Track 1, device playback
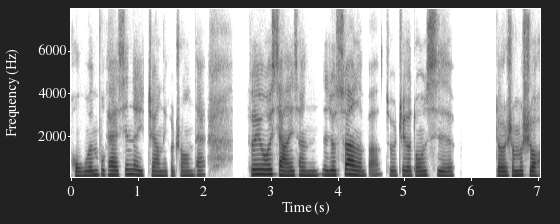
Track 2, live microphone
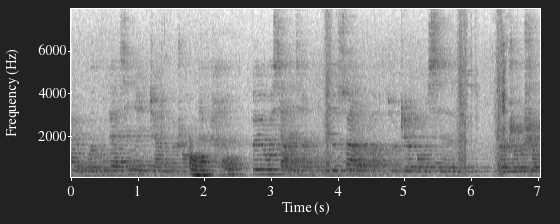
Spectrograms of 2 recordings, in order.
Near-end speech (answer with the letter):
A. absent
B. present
B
